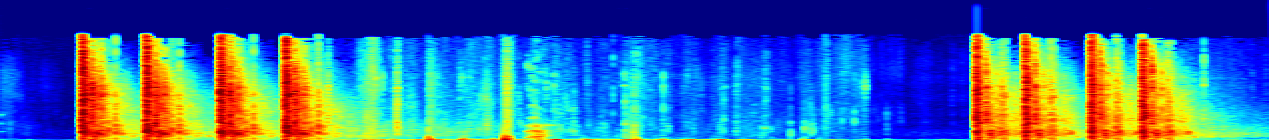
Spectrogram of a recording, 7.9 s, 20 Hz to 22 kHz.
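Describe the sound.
Gunshots ring out during a shooting drill at targets, firing from 40 then running up to 20: four quick, sharp, loud shots, a stretch of quieter footsteps and clattering movement, then four more rapid shots.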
